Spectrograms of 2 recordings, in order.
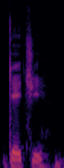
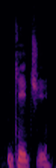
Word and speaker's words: Gaethje: How do you pronounce his name? Justin what? Gaethje. Gaethje? Gaethje.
